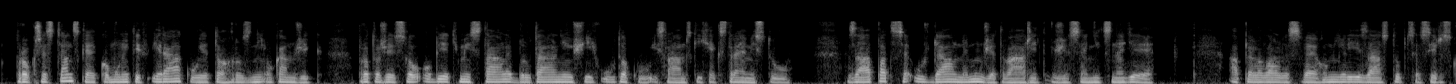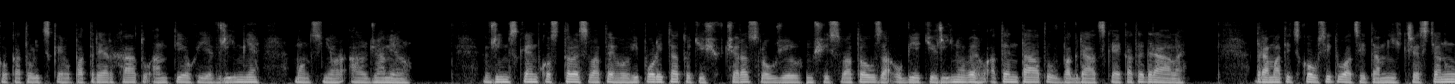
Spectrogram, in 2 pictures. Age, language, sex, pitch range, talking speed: 40-59, Czech, male, 95-115 Hz, 125 wpm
